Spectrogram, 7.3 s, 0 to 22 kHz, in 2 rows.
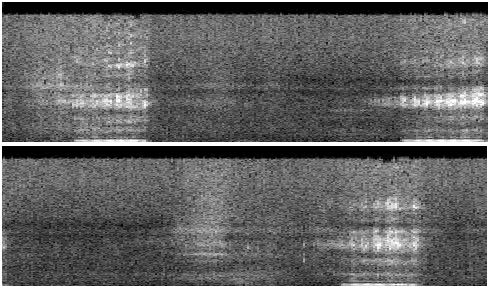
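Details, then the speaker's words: Female boxer dog snoring while peacefully sleeping: three low, rumbling snores about every 2.5 seconds, roughly 24 per minute, with quiet breathing between them. "Are you snoring and sleeping, gorgeous?"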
